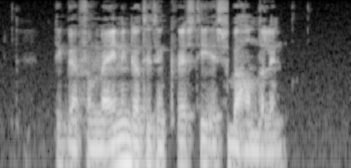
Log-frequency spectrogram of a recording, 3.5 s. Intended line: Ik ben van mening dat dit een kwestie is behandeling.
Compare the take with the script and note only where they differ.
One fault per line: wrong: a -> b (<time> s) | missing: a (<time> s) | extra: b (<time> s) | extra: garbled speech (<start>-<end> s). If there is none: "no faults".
no faults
